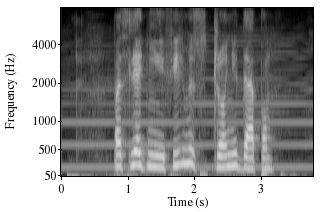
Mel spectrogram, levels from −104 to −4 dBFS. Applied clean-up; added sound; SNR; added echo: none; Wind instrument, woodwind instrument; 19 dB; none.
